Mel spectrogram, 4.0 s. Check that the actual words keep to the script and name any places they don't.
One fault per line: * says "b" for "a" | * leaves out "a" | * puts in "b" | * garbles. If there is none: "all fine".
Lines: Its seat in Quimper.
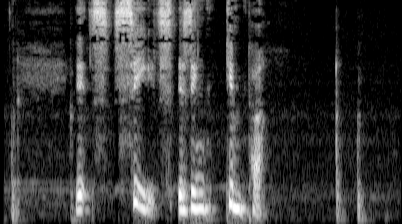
* puts in "is"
